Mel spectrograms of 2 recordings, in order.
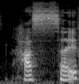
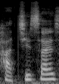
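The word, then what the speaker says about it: Hassai (はっさい): Yonsai, Gosai, Roksai, Nanasai, Hassai, Vorsicht, nicht Hachisai, sondern Hassai, Kyusai und Jussai.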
